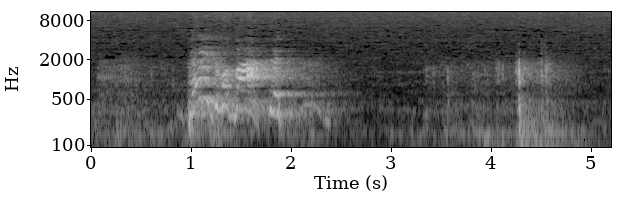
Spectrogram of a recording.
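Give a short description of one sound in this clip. A woman speaks with emotion, her voice trembling.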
